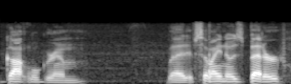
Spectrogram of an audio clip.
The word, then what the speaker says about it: Gauntlgrym: Gauntlgrym, different ways, but it's kind of like the beginning of Gauntlet, and then it's Grym, Grym. So I'm saying Gauntlet, Grym, Gauntlgrym.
